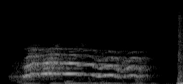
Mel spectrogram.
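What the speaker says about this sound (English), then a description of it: "Don't know if you guys heard the dog barking." A dog gives a drawn-out, wavering howl-like vocalization close by, lasting over a second in an otherwise quiet room, then a brief burst of noise at the end.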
